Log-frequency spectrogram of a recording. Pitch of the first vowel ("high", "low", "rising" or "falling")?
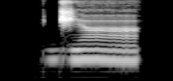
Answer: low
